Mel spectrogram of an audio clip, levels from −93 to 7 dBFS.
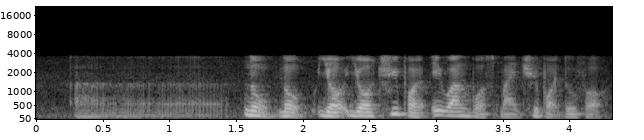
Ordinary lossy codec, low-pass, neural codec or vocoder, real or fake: none; 3.6 kHz; none; real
